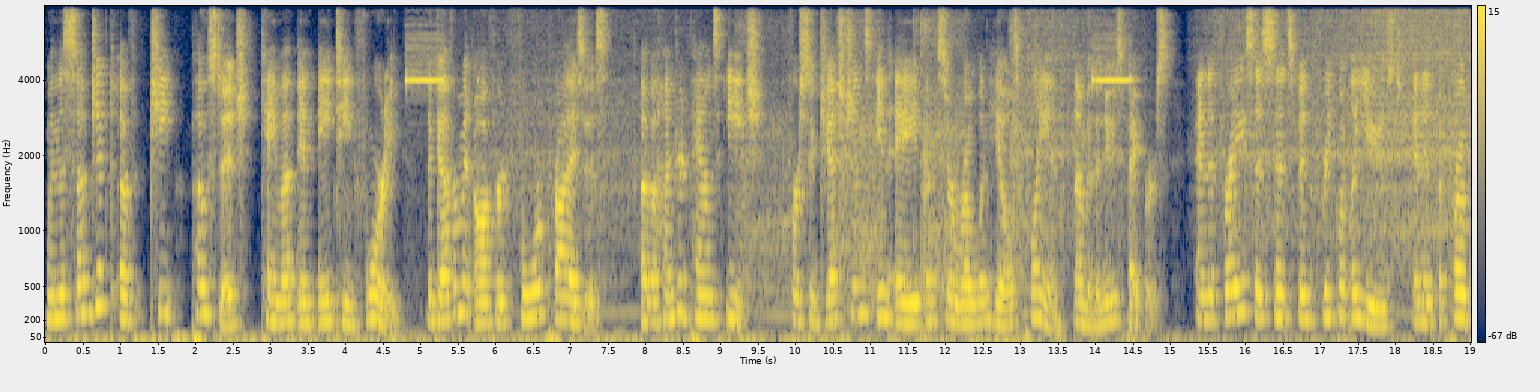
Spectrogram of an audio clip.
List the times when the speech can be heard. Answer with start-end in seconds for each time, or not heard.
0.0-18.9.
